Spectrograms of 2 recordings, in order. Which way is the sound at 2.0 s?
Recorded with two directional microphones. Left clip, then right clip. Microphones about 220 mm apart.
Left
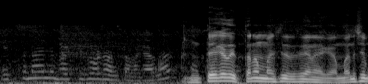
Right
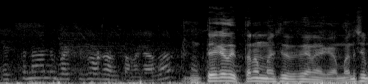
Centre (ahead or behind).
